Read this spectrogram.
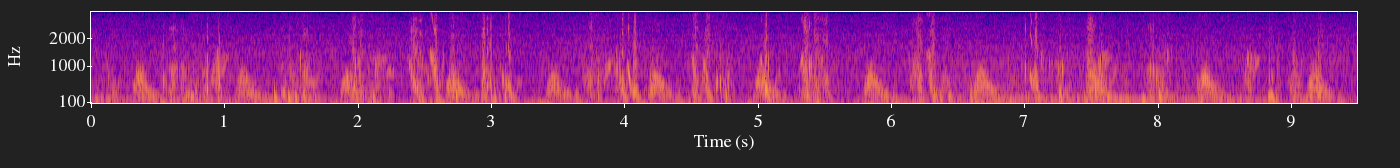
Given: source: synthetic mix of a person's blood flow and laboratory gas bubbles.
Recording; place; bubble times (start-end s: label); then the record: Doppler ultrasound of blood flow; subclavian vein
0.09-0.23 s: bubbles
0.48-1.05 s: bubbles
1.34-1.73 s: bubbles
1.92-2.29 s: bubbles
2.35-2.65 s: bubbles
2.67-2.79 s: bubbles
2.90-3.23 s: bubbles
3.70-4.29 s: bubbles
4.47-4.84 s: bubbles
4.98-5.17 s: bubbles
5.29-5.58 s: bubbles
6.10-6.67 s: bubbles
6.96-7.73 s: bubbles
7.76-7.79 s: bubbles
7.86-8.11 s: bubbles
8.28-8.41 s: bubbles
8.62-8.77 s: bubbles
8.80-8.94 s: bubbles
8.96-9.26 s: bubbles
From the record:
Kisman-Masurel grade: 233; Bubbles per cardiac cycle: several, 3 to 8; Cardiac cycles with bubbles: 50 to 99%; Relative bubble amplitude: loud (0.450 to 0.775); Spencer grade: 3 (all of the cardiac periods contain showers or single bubble signals, but not dominating or overriding the cardiac motion signals); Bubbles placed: anywhere in the cardiac cycle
